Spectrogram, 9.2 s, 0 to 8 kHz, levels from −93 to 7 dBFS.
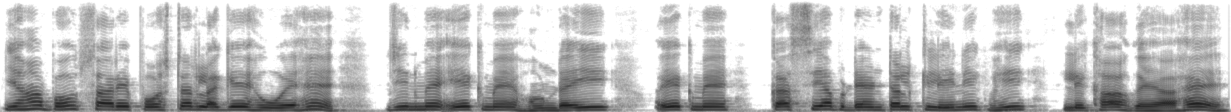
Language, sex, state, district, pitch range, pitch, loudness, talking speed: Hindi, male, Jharkhand, Ranchi, 175-215 Hz, 200 Hz, -12 LUFS, 130 wpm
